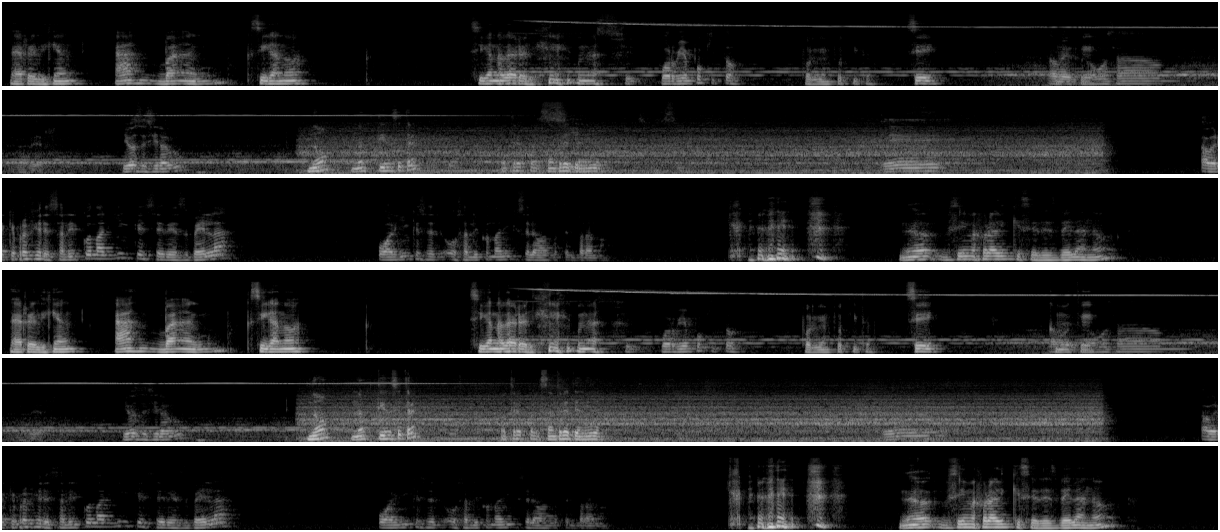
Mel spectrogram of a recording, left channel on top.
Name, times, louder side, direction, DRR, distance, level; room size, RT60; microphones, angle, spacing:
voice 1, 0.1-0.7 1.1-2.2 2.5-3.0 4.7-6.0 8.0-8.3 9.1-9.4 10.5-10.9 15.2-16.4 17.1-18.2 31.6-32.7 33.3-35.5, right 4 dB, 35° right, 0.3 m, -26 dB
sound 1, 5.1-17.2, right 6 dB, 60° right, 0.9 m, -39 dB
voice 2, 6.2-7.4 10.5-11.9 12.2-12.6 13.4-14.0 16.4-16.7 17.6-18.0 18.6-19.0 20.9-21.7 24.2-26.6 28.1-30.3, left 2 dB, 45° left, 0.7 m, -36 dB
Wind, 9.7-22.3, left 3 dB, 80° left, 1.2 m, -46 dB
sound 2, 15.1-23.2, right 4 dB, 80° right, 1.1 m, -37 dB
7.3 x 3.3 x 4.3 m
head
